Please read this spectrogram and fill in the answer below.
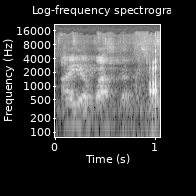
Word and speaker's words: ayahuasca: Ayahuasca. How do you pronounce it?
